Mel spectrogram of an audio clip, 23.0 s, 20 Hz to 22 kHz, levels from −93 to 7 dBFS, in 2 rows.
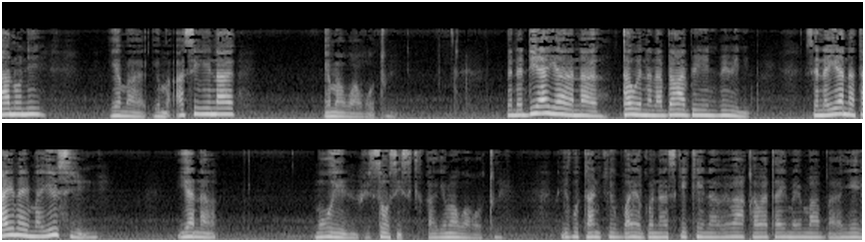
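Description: From the first second to the last, the speech has a watery, swirly quality, and there's nothing at all above 8.3 kHz, so s sounds come out dull and a bit metallic, with consonant attacks smeared. That's likely MP3 compression, and the damage is plainly audible. The encoder ran short of bits, which fits a low bitrate of around 34 kbps, so it cut the treble at a fixed point and let weak frequency lines flicker on and off between frames.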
